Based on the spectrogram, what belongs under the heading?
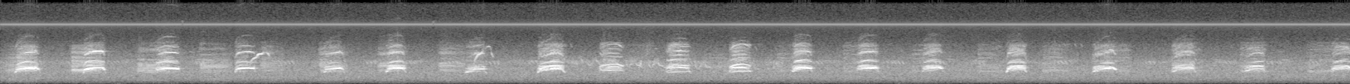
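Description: A bird calling over and over, a short, high call repeated about once a second in a steady rhythm.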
